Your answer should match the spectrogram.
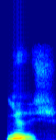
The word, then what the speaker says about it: yuj: And it comes from the root syllable yuj, Y-U-J, which means to yoke.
